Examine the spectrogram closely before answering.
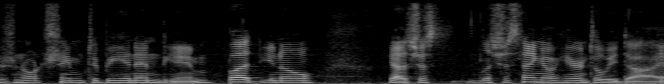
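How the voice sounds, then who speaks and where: Soft-spoken, a man talks at a fairly quick pace with ordinary pitch variation. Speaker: gaming YouTuber. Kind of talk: gameplay commentary. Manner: soft-spoken, trails off.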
